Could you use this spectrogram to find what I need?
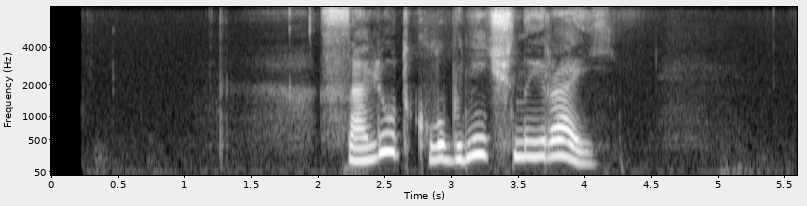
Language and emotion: Russian, positive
